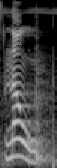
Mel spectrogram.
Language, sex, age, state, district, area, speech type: Marathi, female, 18-30, Maharashtra, Pune, rural, read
